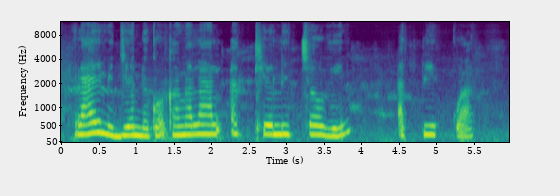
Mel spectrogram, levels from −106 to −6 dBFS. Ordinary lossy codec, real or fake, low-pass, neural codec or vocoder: none; fake; none; codec, 24 kHz, 6 kbps, HILCodec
